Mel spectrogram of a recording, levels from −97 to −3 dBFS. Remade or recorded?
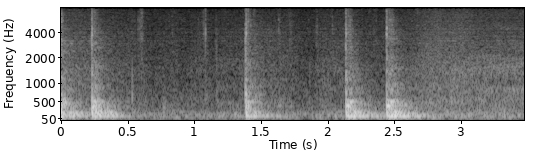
remade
